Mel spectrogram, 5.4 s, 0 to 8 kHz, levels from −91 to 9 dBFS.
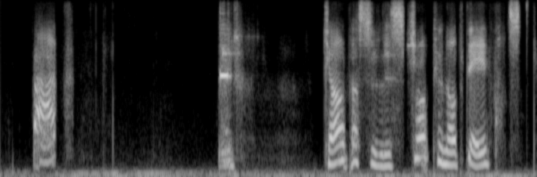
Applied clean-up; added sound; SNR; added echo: neural diffusion model UNIVERSE++.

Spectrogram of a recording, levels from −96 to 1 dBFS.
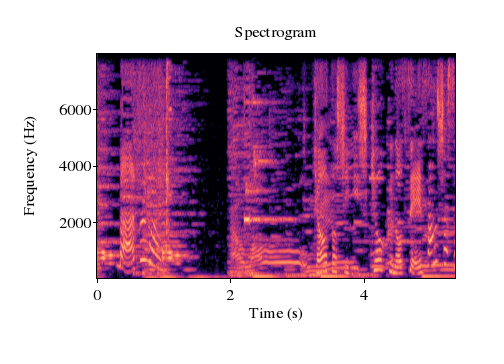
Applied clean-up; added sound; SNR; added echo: classical method Wiener filter.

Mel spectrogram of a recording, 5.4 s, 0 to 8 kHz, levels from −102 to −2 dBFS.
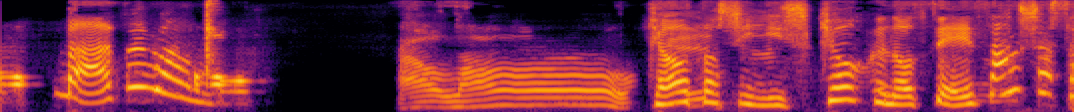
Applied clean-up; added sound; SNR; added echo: neural mask model Resemble Enhance denoiser.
